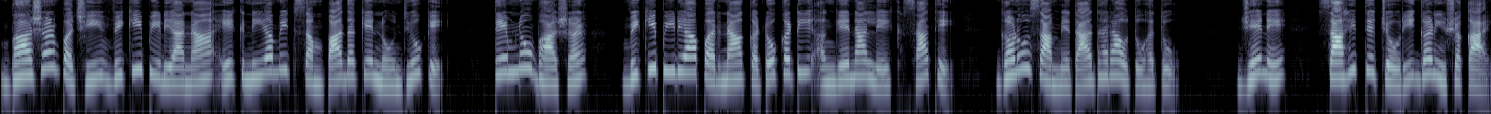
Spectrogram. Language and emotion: Gujarati, neutral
